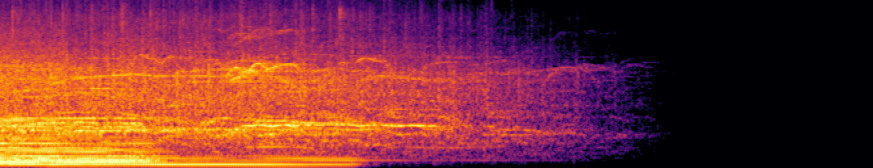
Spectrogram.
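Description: A live rock band's final chord ringing out over audience applause and cheering; the chord stops about three and a half seconds in, and the applause fades out to silence soon after.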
